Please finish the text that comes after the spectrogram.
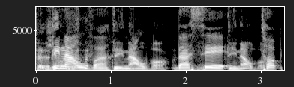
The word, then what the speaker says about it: Dinalva: I can't pronounce it. Dinalva.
